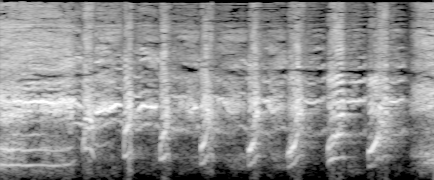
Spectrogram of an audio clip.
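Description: A person laughing hard: a drawn-out opening, then a quick run of short rising 'ha's, about three a second.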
